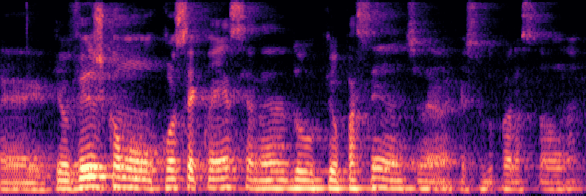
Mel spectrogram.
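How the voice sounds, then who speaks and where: With audible room echo, a man speaks at a moderate pace in a medium pitch, his tone dark and mellow, somewhat breathy, his intonation monotone and flat, and his loudness swinging widely. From Brazil, Pará (Belém). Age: 60s. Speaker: retired physical education teacher. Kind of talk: interview.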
